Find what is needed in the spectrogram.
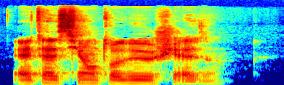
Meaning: to fall between two stools, to have a foot in both camps, to be piggy in the middle, to be caught in the middle, to be sitting on the fence
- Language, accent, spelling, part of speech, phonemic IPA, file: French, France, être assis entre deux chaises, verb, /ɛtʁ a.si ɑ̃.tʁə dø ʃɛz/, LL-Q150 (fra)-être assis entre deux chaises.wav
